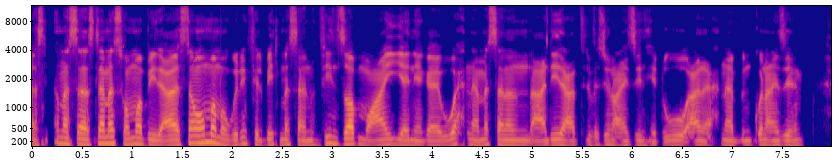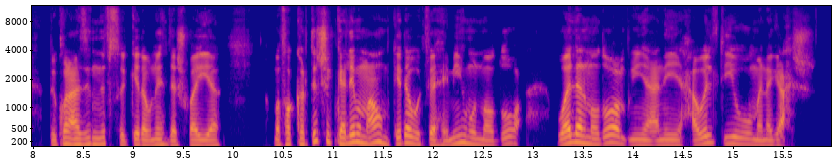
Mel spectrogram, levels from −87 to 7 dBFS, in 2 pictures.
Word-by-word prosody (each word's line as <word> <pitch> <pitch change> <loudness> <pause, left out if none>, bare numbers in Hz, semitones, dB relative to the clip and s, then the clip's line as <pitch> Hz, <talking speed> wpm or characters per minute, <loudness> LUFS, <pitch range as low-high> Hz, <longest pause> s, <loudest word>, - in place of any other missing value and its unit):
أثناء 155 - -5
مثلًا 135 -2 +3
أثناء 155 +6 +1
مث 155 -3 +2
همَّ 145 +1 +1
بيع 120 -2 +3
أثناء 170 +8 +1
وهمَّ 175 0 +4
موجودين 125 +4 -4
في 150 - -14
البيت 130 +2 -6
مثلًا 115 -2 -4
في 160 +7 -4
نظام 140 -3 +3
مُعيّن؟ 120 +1 0
يج 110 +1 -3
وإحنا 130 +1 -4
مثلًا 120 -1 -2
قاعدين 115 +5 0
على 110 - +2
التلفزيون 115 +2 -9
عايزين 110 +2 -4
هدوء، 110 +3 -5
ع 110 -1 -1
إحنا 115 -2 -5
بنكون 110 +3 -6
عايزين 115 +2 -4 0.5
بنكون 135 +6 +3
عايزين 140 +1 +3
نفصِل 145 -4 -2
كده 130 +1 +1
ونهدى 125 -1 -1
شوية، 120 +1 +1 0.6
ما - - 0
فكرتيش 140 +10 +1
تتكلِّمي 185 0 +4
معاهم 180 0 +4
كده 150 +5 +2
وتفهميهم 135 +3 -1
الموضوع، 130 +4 -3 0.4
والّا 185 +3 +8
الموضوع 160 +2 +3
يعني 120 0 -1
حاولتِ 155 +6 -1
وما 135 -6 -3
نجحش؟ 115 +1 -4
125 Hz, 175 wpm, -24 LUFS, 115-145 Hz, 0.6 s, والّا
